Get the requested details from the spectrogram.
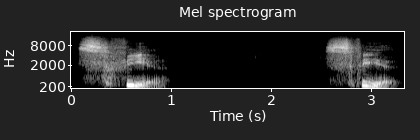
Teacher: We start by saying s and f together, a little bit difficult, sf, and then we add the word ear.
